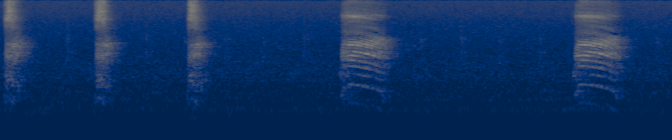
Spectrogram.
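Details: Squirrel raising the alarm from a perch after a cat came into the yard: three short sharp chips about a second apart, then two longer, harsher, downward-curving calls with strong overtones.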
